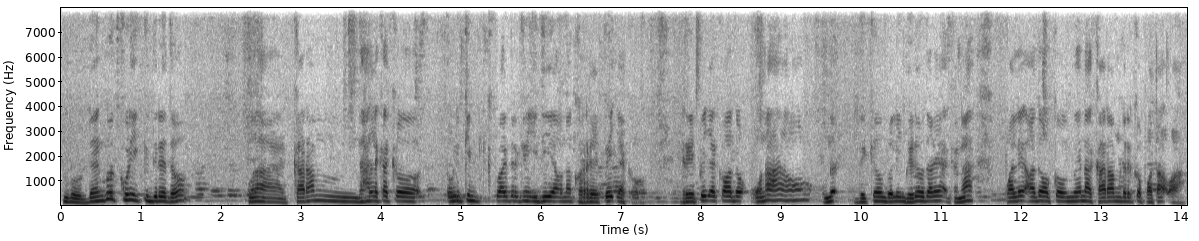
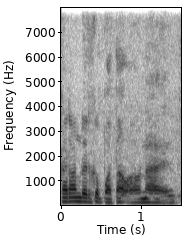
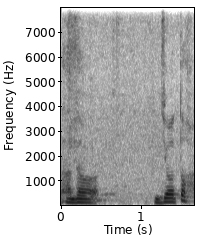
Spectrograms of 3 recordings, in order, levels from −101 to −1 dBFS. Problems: constant background noise, background conversations at intervals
